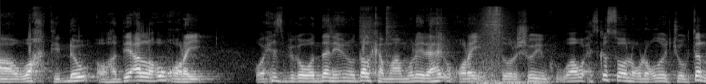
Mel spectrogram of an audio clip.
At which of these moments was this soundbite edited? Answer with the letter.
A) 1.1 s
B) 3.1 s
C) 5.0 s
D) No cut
C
